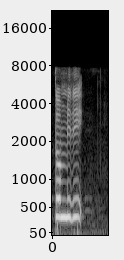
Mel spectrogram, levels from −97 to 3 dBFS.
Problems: constant background noise, continuous background conversations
